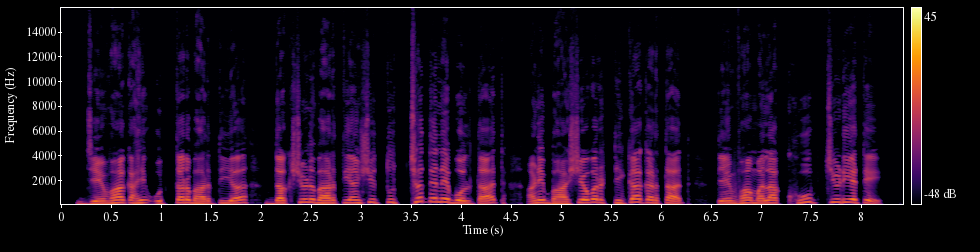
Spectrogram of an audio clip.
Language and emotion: Marathi, angry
